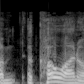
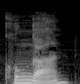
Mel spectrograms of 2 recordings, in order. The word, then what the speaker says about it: koan: A koan or kungan, the Chinese way to pronounce it, is literally it means a public case.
